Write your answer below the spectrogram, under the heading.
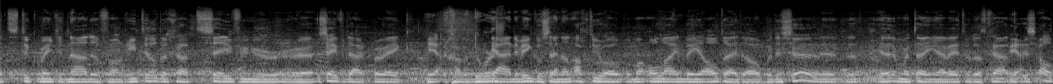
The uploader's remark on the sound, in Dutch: nu live vanuit de bruisende ambiance van de 50PlusBeurs in de Utrechtse Jaarbeurs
